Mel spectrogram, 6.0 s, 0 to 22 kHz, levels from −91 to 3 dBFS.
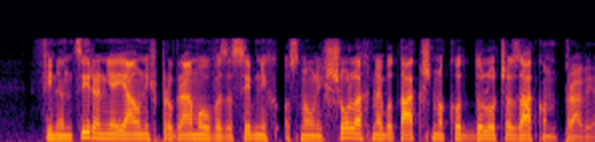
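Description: From start to end the speech stops at about 7.1 kHz and sounds dull, with rough, fluttering noise around tonal parts where empty frequency lines were refilled with dither. That heavy damage is likely Dolby Digital compression near 40 kbps; the noisy fill, unlike MP3's watery swirl, sets it apart.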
